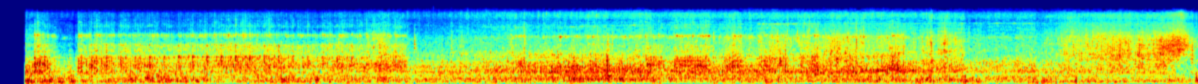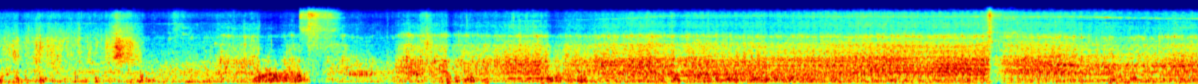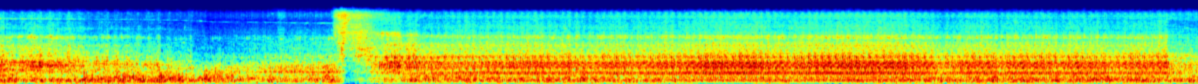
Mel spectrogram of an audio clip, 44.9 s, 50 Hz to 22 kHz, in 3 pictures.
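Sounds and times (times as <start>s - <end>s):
truck diesel engine running: 0.3s - 44.9s
air brakes hissing: 16.4s - 17.6s, 18.7s - 19.6s, 27.2s - 27.9s, 34.0s - 35.0s.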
